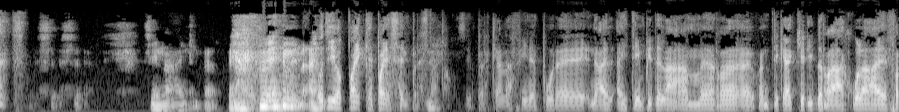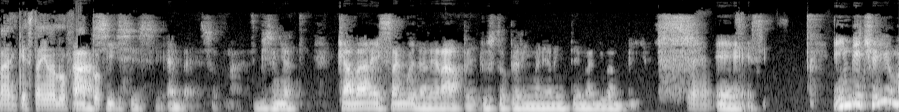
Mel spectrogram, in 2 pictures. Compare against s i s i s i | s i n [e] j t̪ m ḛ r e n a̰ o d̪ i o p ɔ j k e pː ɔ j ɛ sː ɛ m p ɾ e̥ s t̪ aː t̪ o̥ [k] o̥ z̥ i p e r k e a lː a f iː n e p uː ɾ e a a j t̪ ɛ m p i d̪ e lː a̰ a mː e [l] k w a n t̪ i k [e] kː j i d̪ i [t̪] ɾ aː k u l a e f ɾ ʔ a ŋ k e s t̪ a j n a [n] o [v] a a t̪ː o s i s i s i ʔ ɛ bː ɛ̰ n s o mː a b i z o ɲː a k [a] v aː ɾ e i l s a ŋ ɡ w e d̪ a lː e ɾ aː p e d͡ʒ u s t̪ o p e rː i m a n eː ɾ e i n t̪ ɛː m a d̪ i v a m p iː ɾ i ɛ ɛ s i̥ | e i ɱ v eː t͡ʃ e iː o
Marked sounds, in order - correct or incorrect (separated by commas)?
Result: incorrect, correct, incorrect, incorrect, incorrect, incorrect, incorrect, correct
